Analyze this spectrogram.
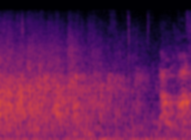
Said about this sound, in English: You guys, give it up. Give the Lord a big round of applause this morning.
